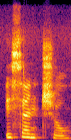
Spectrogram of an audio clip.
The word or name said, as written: essential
